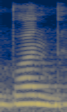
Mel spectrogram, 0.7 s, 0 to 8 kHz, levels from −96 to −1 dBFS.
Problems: none marked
